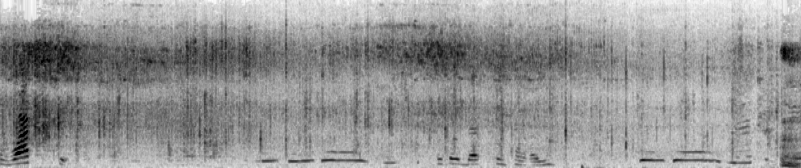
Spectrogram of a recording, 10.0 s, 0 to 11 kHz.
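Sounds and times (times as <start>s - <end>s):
crackly outdoor hiss: 0.0s - 10.0s
faint ticks: 0.7s - 9.8s
person humming tones: 9.8s - 10.0s.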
